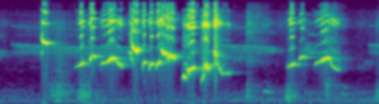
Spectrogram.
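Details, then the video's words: Vigorous natural white-rumped shama song for luring other shamas to sing along: an abrupt start into fast varied whistles, slurred notes and buzzy rattles, continuing in lively phrases to the end. "PANCINGAN BURUNG MURAI GACOR SUARA ALAMI BIKIN MURAI BATU IKUT BUNYI"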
